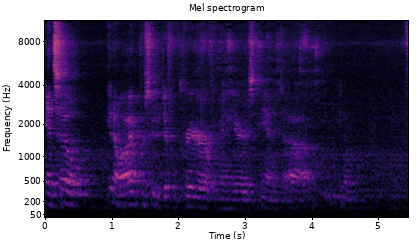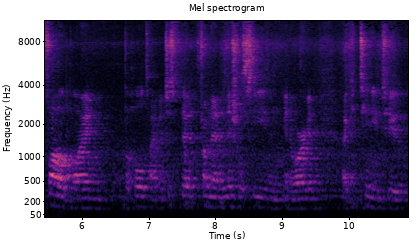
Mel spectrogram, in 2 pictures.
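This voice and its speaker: Noticeable background noise and audible room echo fill this recording. A man speaks at a fairly quick pace over it. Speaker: guest. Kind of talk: interview answer. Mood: relaxed, friendly. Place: shop. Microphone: camera far.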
